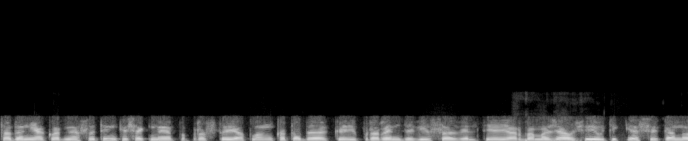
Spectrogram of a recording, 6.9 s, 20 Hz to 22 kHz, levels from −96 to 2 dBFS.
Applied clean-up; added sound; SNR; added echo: none; none; none; none.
